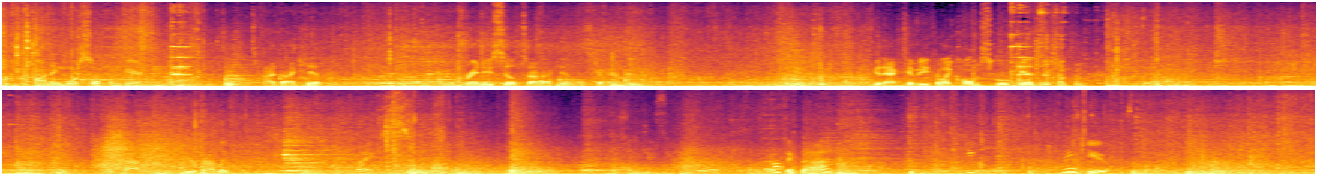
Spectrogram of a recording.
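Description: Plastic and fabric rustle as hands rummage through a bin of items.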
